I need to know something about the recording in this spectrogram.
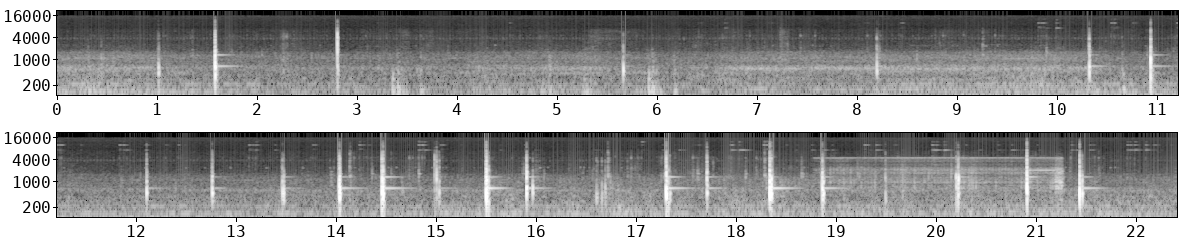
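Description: Raindrops tap sharply on a car roof and windscreen.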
